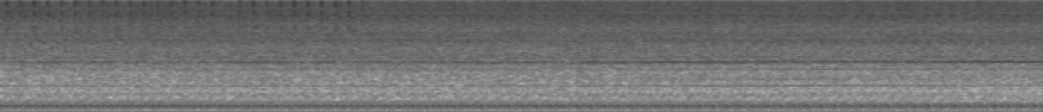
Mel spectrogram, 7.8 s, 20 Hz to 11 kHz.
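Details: 2008 Suzuki Grand Vitara 2.0 petrol (JB420, automatic), just started after an oil service: steady warm-up idle with a faint, quick light ticking early on, a lifter hanging briefly after start that should go away.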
